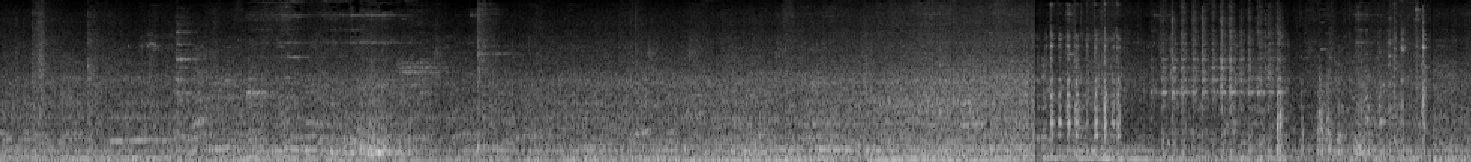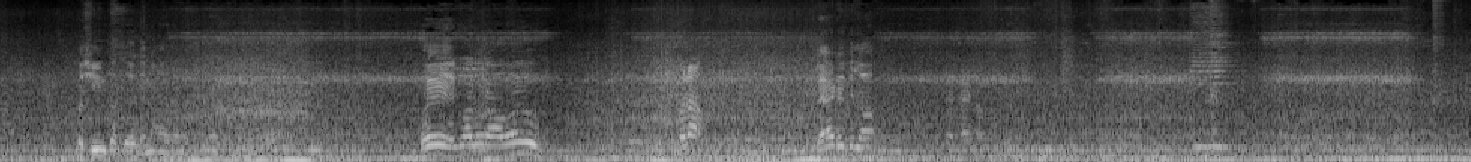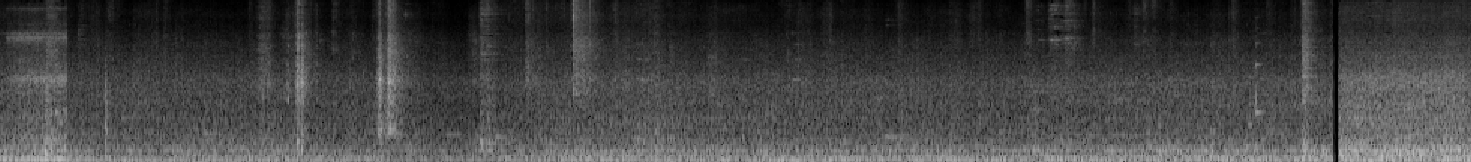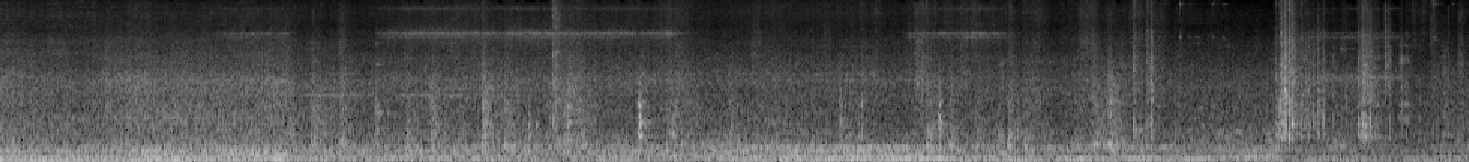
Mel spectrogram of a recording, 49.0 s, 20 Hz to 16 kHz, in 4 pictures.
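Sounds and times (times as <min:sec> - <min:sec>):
vehicle engine humming: 0:06.2 - 0:26.0
metal tool scraping metal: 0:08.6 - 0:12.0
machine hum with whine: 0:19.7 - 0:25.1.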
